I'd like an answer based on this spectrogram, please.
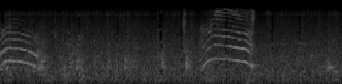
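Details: Domestic cat, a mother nursing her kittens: two high, thin meows, each rising then falling in a rich arch with clear overtones, the second longer and louder, over a steady background hiss.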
